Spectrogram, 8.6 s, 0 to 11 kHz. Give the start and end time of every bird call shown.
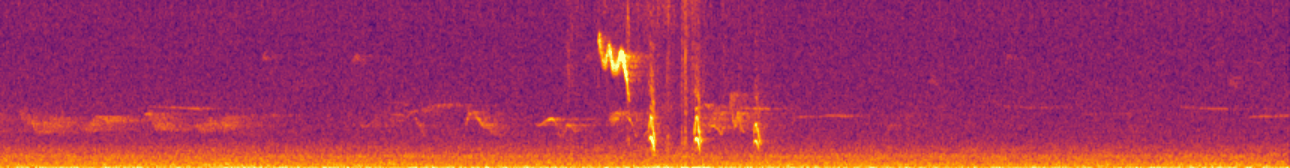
[0.00, 1.80] Scarlet Tanager (Piranga olivacea)
[2.80, 5.20] Scarlet Tanager (Piranga olivacea)
[3.80, 5.40] American Robin (Turdus migratorius)

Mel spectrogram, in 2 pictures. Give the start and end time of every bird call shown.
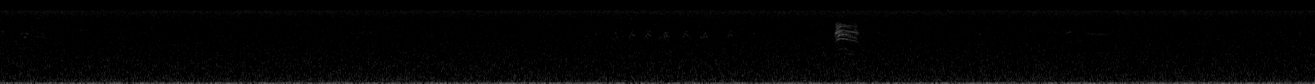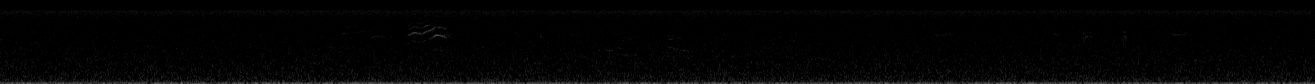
[0.18, 0.48] Hawaii Amakihi (Chlorodrepanis virens)
[6.08, 7.48] Hawaii Amakihi (Chlorodrepanis virens)
[8.28, 8.58] Hawaii Amakihi (Chlorodrepanis virens)
[10.68, 11.18] Eurasian Skylark (Alauda arvensis)
[16.48, 17.68] Hawaii Amakihi (Chlorodrepanis virens)
[19.08, 19.58] Erckel's Francolin (Pternistis erckelii)
[19.78, 20.08] Hawaii Amakihi (Chlorodrepanis virens)
[22.48, 22.68] Warbling White-eye (Zosterops japonicus)
[23.98, 24.48] House Finch (Haemorhous mexicanus)
[24.88, 25.08] Warbling White-eye (Zosterops japonicus)

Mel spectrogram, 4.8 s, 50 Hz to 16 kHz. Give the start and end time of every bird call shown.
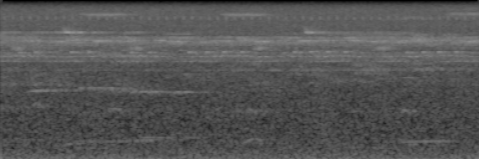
[0.20, 2.10] Black-faced Antthrush (Formicarius analis)
[2.30, 2.80] Amazonian Motmot (Momotus momota)

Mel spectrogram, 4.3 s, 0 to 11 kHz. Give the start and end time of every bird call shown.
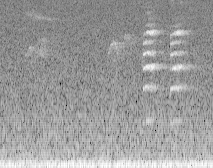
[0.00, 2.90] Eastern Phoebe (Sayornis phoebe)
[2.70, 3.90] Blue Jay (Cyanocitta cristata)

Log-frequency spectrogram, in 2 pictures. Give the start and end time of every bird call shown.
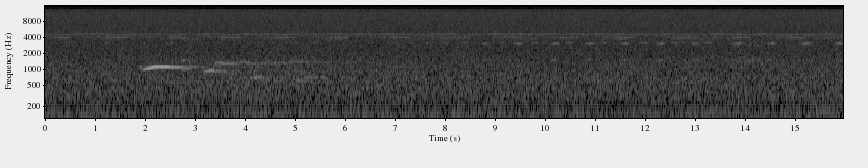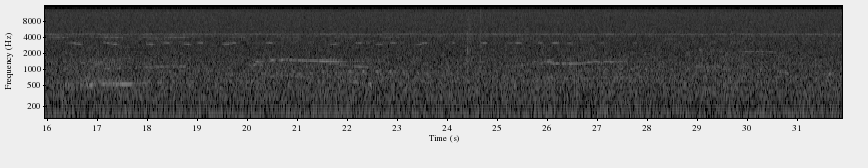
[1.86, 5.37] Common Potoo (Nyctibius griseus)

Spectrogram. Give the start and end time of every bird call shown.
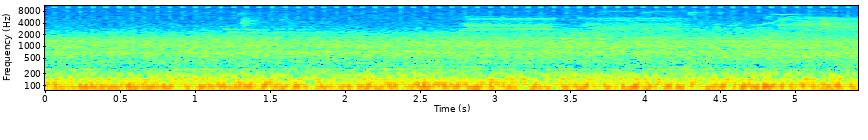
[2.40, 5.42] Red-winged Blackbird (Agelaius phoeniceus)
[3.20, 5.42] Northern Flicker (Colaptes auratus)

